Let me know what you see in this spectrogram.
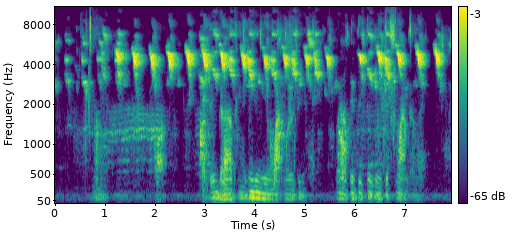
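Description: Small birds chirping in quick, short, high notes, about three or four a second without a break, with a lower muffled sound underneath near the middle.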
